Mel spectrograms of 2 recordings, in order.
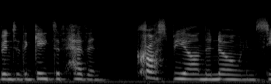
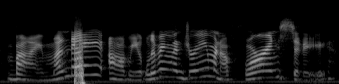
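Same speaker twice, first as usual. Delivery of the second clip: amateur, loud, swooping, nasal cartoon voice; 2 semitones higher, 5 dB louder than usual. Reading a fan story aloud on stream, doing a Squidward impression. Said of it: "said [name], removing his uniform after another brutal 12-hour shift at the [name]. / removing his uniform after another brutal 12-hour shift at the [name]. / snickered [name] nasally, / I'm gonna try".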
